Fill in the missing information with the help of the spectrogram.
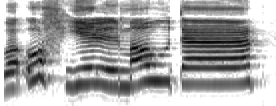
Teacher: ता के पर खड़ी हरकत है, तो हम इसे 2 या 3 हरकत के बराबर खींचे पढ़ेंगे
